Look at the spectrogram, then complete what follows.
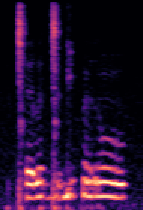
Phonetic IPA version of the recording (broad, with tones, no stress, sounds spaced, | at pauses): ǀʰ ɛ˨˩˦ l ə˥˨ ɡ͡ǀ ɪ˧˥ ɡ i˧˥ k ə̃˥˨ r õː˥˨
